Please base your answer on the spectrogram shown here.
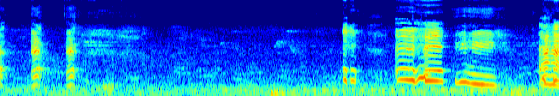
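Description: An infant gives short fussy cries and whimpers, a few brief voiced bursts over low room noise.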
